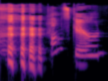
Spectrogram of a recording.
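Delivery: high, loud scared squeal; mock fright. Podcaster mocking the knife scene, squealing in fake fear. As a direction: wail it high in pretend terror. Mocks being scared by Nancy.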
